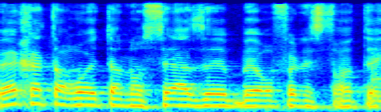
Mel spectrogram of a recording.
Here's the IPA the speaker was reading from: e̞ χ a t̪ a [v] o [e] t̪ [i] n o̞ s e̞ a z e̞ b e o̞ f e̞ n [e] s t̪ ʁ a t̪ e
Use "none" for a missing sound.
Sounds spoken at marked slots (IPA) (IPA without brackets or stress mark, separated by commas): ʁ, e, a, e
